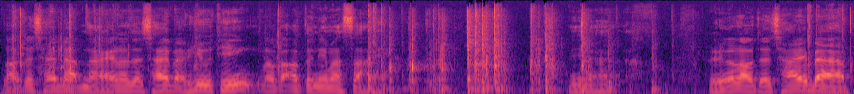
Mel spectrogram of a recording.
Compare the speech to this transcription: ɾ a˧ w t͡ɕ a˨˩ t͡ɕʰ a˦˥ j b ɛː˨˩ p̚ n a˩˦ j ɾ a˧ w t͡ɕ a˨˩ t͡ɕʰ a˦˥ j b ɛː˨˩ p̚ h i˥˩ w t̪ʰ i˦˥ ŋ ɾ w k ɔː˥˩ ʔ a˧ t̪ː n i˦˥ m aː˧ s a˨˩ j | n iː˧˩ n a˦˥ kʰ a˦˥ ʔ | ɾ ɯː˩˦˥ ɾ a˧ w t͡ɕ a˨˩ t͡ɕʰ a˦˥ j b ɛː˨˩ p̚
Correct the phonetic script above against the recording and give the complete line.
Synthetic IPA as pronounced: ɾ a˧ w t͡ɕ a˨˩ t͡ɕʰ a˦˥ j b ɛː˨˩ p̚ n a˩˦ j ɾ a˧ w t͡ɕ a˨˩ t͡ɕʰ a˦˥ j b ɛː˨˩ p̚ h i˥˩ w t̪ʰ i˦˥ ŋ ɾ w k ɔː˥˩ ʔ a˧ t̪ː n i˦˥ m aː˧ s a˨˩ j | n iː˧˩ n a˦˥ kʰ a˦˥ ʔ | ɾ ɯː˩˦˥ ɾ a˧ w t͡ɕ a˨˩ t͡ɕʰ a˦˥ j b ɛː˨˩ p̚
